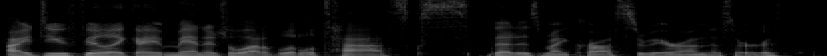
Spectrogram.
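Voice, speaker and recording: A woman's voice: low-pitched, lively intonation, fairly quick, no echo, studio quality. A woman podcast guest in casual chat, with a jokey, self-deprecating way of talking.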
